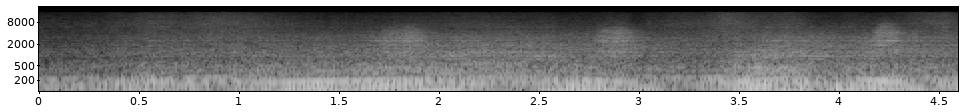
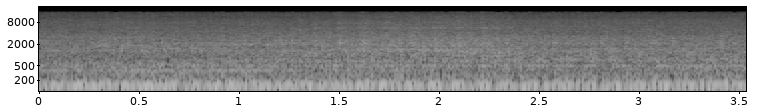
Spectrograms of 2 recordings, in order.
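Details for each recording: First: 1998 Toyota RAV4 with oxygen sensor flange studs rusted off and nuts missing: loud, deep exhaust drone at startup, much louder than normal, with sharp rattly bursts near 2,000 rpm from the leaking flange. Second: 1998 Toyota RAV4 petrol engine idling evenly with a smooth low rumble, no ticking or exhaust puffing, after repairing broken oxygen sensor flange exhaust studs that had caused an exhaust leak.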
